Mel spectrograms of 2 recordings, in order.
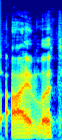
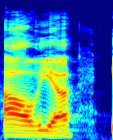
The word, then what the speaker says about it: Ajla: It has to be Serena Williams versus Ajla Tomljanovic. And little pronunciation lesson it's not Alia, it is Ajla.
